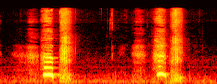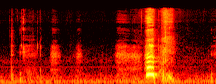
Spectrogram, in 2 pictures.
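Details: Person with a cold, a very tickly nose and congestion, feeling miserable: three sneezes, each a quick in-breath then a sharp explosive burst, in a quiet room.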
